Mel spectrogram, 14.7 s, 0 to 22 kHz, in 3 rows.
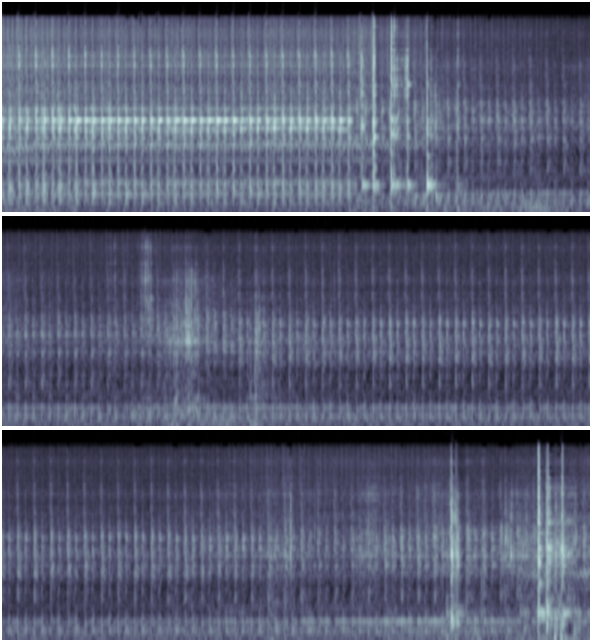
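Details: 2001 Saturn SL2 at idle, stethoscope microphone close up, after being run with very low oil; not run for two months, oil pressure about 35-40 psi at idle. Even tapping over a quiet background; internal knock from oil starvation suspected.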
